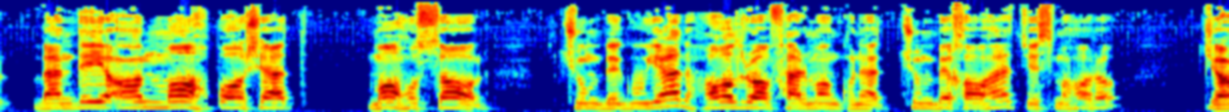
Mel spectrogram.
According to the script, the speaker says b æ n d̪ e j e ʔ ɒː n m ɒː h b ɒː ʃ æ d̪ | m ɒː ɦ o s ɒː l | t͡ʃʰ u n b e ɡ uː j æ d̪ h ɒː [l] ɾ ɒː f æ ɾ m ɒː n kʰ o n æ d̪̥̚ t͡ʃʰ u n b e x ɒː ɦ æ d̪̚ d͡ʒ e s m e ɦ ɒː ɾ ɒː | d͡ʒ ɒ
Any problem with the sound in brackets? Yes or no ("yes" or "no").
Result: no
